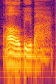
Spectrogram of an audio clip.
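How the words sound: It is said in a put-on action-hero voice.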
